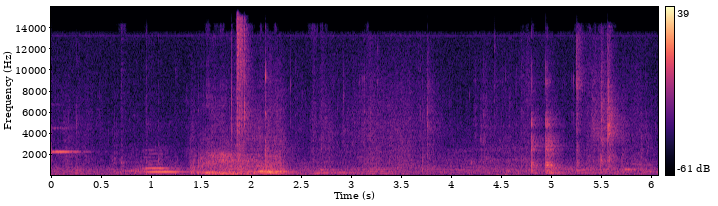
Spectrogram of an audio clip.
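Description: Rummaging in a handbag and pulling out a paper envelope: a rustling stretch in the first half, then a few sharp clicks and knocks against the glass table near the end.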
